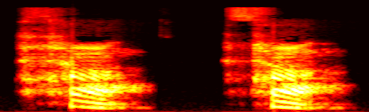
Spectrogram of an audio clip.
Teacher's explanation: এটার মধ্যে মাখরাজগত পার্থক্য সেটা হচ্ছে, এটা হলো আমাদের যে কণ্ঠনালী, এই কণ্ঠনালীর মধ্যখান থেকে এই হরফটা উচ্চারণ হয়। অর্থাৎ একটু ফ্যাস ফ্যাস আওয়াজ হয়। যেমন আমাদের আশেপাশে অনেক হাঁস, এক জাতের হাঁস আমরা দেখেছি যে ফ্যাস ফ্যাস করে ডাকে। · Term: বড় হা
